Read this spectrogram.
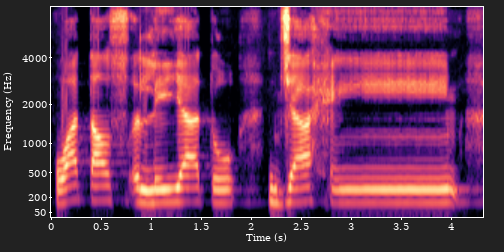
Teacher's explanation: स्वाद हुरूफ़े मुस्तालिया से इसको मोटा पढ़ना है।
